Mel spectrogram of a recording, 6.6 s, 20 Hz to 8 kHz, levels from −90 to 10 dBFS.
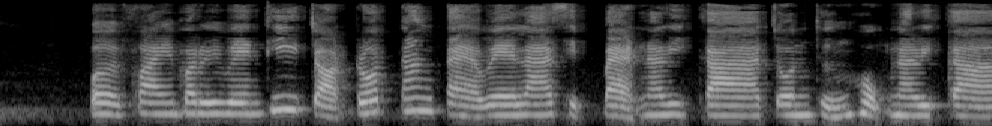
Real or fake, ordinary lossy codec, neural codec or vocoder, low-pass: real; AAC, 32 kbps; none; 7.2 kHz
